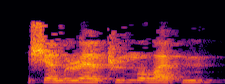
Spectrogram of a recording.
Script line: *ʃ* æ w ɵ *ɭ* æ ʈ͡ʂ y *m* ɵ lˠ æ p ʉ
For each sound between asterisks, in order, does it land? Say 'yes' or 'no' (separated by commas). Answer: yes, yes, yes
